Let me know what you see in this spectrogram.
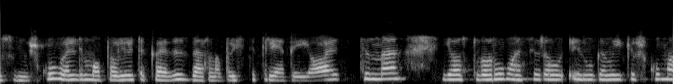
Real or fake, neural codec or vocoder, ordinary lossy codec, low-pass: fake; codec, 24 kHz, 3 kbps, HILCodec; Opus, 64 kbps; 10.8 kHz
